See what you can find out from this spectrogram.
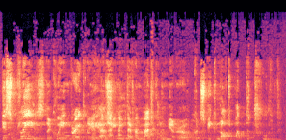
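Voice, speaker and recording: Echoey, animated man narrating to a crowd. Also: sits high, a little slow. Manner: playful, theatrical, ad-libbing. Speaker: voice actor reading as narrator at a panel. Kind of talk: live cold read of a storybook script. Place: large indoor convention panel hall. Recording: echoey convention hall from far off, noisy crowd. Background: audience and room noise.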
